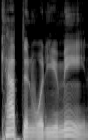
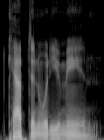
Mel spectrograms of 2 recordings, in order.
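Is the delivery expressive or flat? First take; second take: expressive; flat. First: It is said expressively, with lively emotion. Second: It is said flatly, with little expression. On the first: The speaker calls it wrong. "that's too already too expressive" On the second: The speaker calls it right. "he's gonna work really hard to deadpan his face"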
